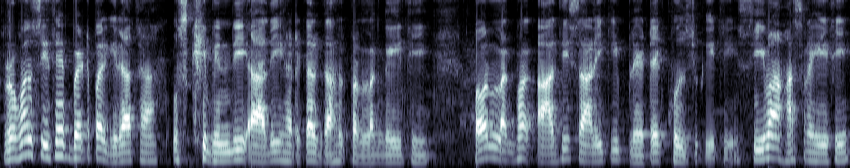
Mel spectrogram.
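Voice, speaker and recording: A woman telling a story aloud with a steady, expressive read. Her voice sits low for a woman. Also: a little slow. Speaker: story narrator. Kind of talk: storytelling narration.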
